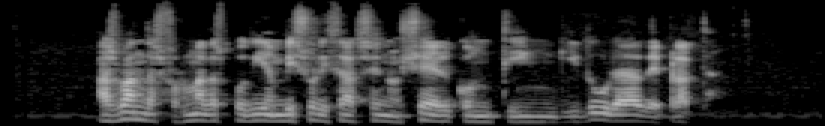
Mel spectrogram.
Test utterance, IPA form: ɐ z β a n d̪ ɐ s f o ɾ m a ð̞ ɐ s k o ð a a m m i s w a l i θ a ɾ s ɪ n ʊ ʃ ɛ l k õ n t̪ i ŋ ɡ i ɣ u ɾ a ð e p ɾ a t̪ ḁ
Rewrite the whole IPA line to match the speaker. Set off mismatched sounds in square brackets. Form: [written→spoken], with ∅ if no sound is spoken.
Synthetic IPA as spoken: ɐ z β a n d̪ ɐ s f o ɾ m a ð̞ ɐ s [k→p] o ð [a→i] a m [m→b] i s w a l i θ a ɾ s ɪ n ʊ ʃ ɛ l k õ n t̪ i ŋ ɡ i [ɣ→ð] u ɾ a ð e p ɾ a t̪ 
